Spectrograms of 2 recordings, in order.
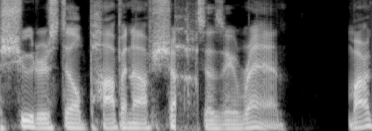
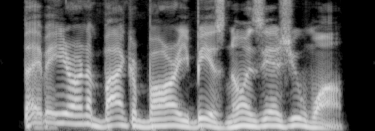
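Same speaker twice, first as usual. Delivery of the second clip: put-on drawling Georgian accent; 7 semitones higher than usual. Retelling the waitress's reply to an apology: heaviest, sweetest Georgian drawl. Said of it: "She replies in the heaviest, sweetest Georgian drawl".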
